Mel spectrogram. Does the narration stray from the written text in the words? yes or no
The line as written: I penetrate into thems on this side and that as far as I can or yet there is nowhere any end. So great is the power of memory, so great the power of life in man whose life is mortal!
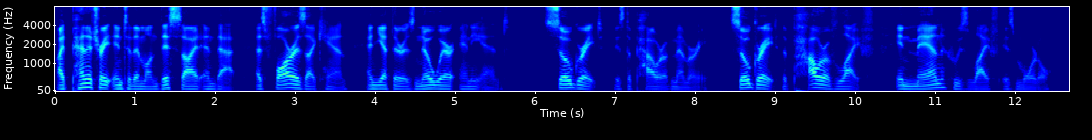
yes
